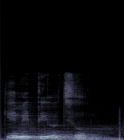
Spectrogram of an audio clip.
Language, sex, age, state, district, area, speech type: Odia, female, 45-60, Odisha, Balangir, urban, read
